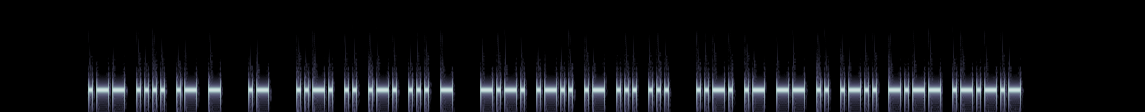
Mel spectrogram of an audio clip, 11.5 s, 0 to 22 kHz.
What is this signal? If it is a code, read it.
Morse code, heard as a keyed tone, about 32 wpm, 700 Hz. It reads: WHAT A FIRST CLASS FAMILY.
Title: Sentences from Top 1000 Words - Review Part 2 - 30wpm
